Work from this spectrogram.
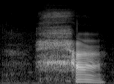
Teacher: Dia memiliki sifat hams, berarti mengeluarkan nafas.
